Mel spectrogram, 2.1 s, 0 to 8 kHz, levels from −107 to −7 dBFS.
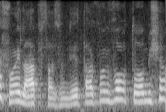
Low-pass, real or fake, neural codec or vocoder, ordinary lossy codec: none; real; none; none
